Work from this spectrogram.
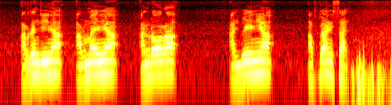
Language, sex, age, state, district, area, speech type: Malayalam, male, 60+, Kerala, Pathanamthitta, urban, spontaneous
